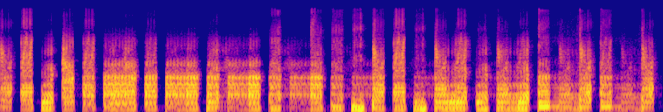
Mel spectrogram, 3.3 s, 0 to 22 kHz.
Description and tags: Psy Trance Loop 145 Bpm 10
goa, Loop, Psy, psytrance, Trance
